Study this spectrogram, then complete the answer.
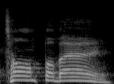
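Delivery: slow, stretched "Tampa Bay" with a snooty broad ah; Thurston Howell. Shown as a demonstration. Host showing how the phrase sounds, snooty millionaire drawl. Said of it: "Thurston Howell trying to say Tampa Bay".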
